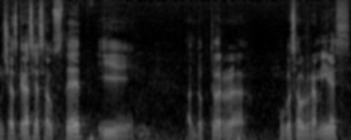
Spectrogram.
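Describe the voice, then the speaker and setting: A man talks at a fairly slow pace. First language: Italian (speaking Spanish). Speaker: law professor. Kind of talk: lecture. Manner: reading aloud; halting.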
